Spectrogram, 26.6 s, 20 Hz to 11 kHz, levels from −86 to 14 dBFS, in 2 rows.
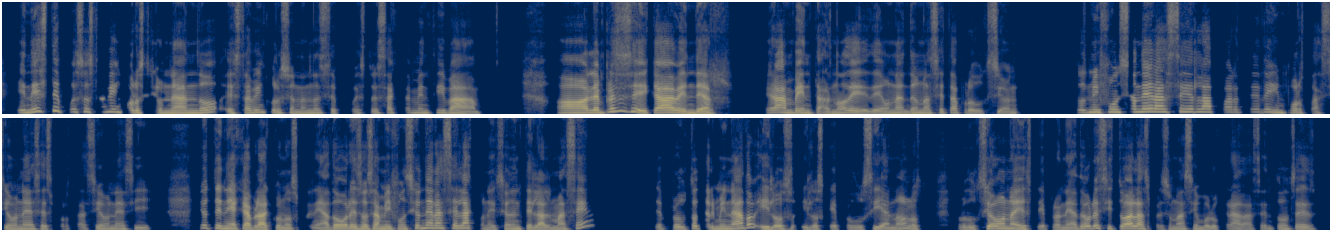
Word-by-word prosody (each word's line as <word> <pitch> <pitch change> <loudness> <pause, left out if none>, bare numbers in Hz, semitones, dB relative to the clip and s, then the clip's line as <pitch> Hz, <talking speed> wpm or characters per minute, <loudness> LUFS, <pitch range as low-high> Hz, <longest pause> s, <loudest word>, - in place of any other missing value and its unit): en 225 +3 -1
este 330 +5 +1
puesto 275 +2 -7
estaba 260 +3 -6
incursionando, 185 -1 0
estaba 175 +5 -3
incursionando 185 -6 -4
ese 170 -4 -8
puesto, 160 +3 -13
exactamente 195 +1 -7
iba 175 -9 +2 0.8
ah, 205 +1 +6
la 220 - +9
empresa 300 - +1
se 310 - +2
dedicaba 215 +5 +8
a - - +10
vender, 170 -4 +5 0.5
eran 225 +1 +4
ventas, 180 -7 +1
¿no? 180 +6 -1
De 175 -7 +1
de 145 0 -3
una 170 +3 -1
de 170 +1 -3
una 175 +1 -2
cierta 180 +1 -4
producción. 145 0 -7 0.6
Entonces, 230 +1 -6
mi 245 - +3
función 260 +3 -1
era 290 0 +7
hacer 285 +1 -1
la 275 -1 +2
parte 255 0 -11
de 260 -1 -4
importaciones, 185 -2 -5
exportaciones, 160 +3 -9
y 145 0 -9 0.5
yo 265 0 -5
tenía 220 -5 +3
que 175 - +2
hablar 155 -1 +5
con 160 -2 -5
los 140 -2 -5
planeadores, 180 +6 0
o 185 - +2
sea, 195 - +4
mi 180 - +1
función 195 +8 -3
era 255 -1 +4
hacer 245 0 -2
la 245 -1 +4
conexión 180 -3 -8
entre 185 -2 -3
el 155 - 0
almacén 165 - -1 0.7
de 180 - -11
producto 180 +5 -5
terminado, 205 - +2
y 185 0 +1
los 155 +3 -2
y 170 - -10
los 160 -1 -7
que 150 - -9
producían, 150 -2 -6
¿no?, 225 +7 -3
los 170 -5 -6 0.3
producción, 210 +7 0
este, 165 -6 0
planeadores 155 - -3
y 195 - -5
todas 215 +5 +6
las 200 -4 +3
personas 170 +2 -8
involucradas. 150 -1 -7
Entonces 170 +3 -7
185 Hz, 175 wpm, -23 LUFS, 165-220 Hz, 0.8 s, a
